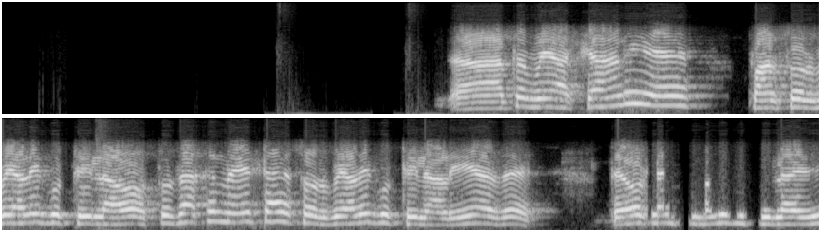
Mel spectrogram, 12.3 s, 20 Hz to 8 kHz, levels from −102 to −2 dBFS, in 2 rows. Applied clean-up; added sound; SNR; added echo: neural separator model SepFormer DNS4.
